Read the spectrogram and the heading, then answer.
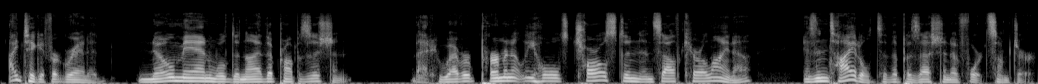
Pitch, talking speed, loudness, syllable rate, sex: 130 Hz, 155 wpm, -18 LUFS, 5.2 syllables/s, male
